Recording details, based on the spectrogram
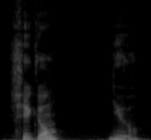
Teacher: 식용유를 보면은 식용유, 니은이 추가가 됐죠. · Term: 니은 첨가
